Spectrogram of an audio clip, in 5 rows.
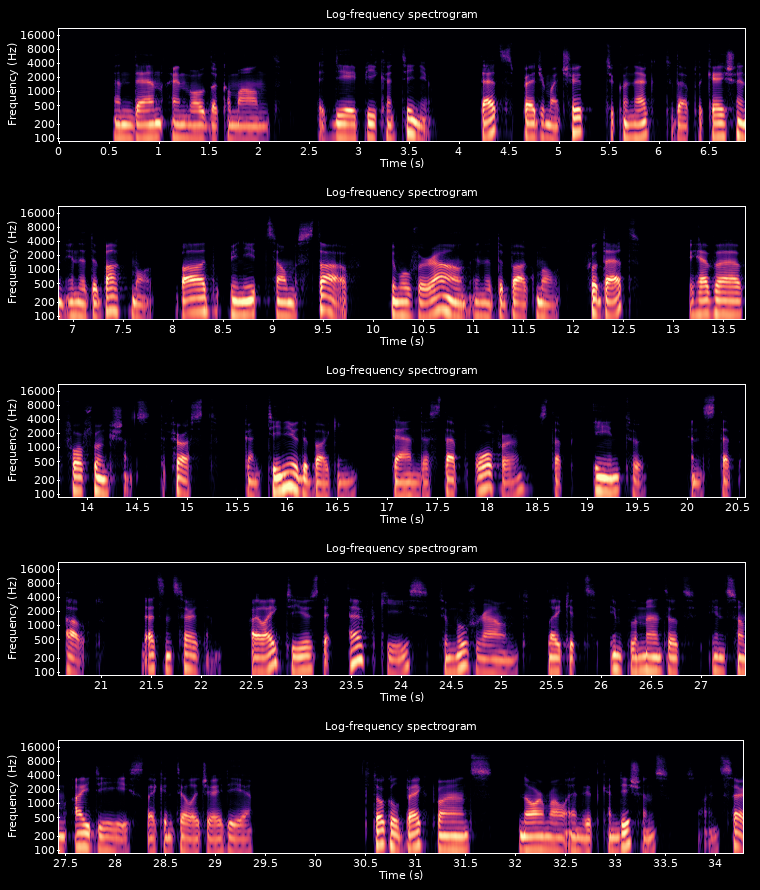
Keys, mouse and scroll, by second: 0.1-2.0 typing, 21.7 ctrl+shift+v, 33.1 i, 34.1 ctrl+shift+v.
